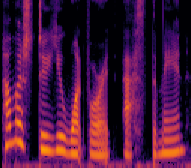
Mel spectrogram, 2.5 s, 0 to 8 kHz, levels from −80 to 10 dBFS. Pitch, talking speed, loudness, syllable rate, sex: 210 Hz, 235 wpm, -19 LUFS, 4.7 syllables/s, female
